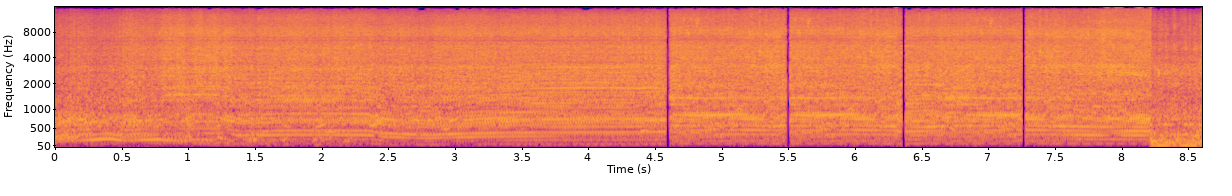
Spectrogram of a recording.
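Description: Camaro drag car's engine held at high revs during a smoky burnout, its pitch dipping and climbing back about three seconds in. Near the end it cuts suddenly to a louder, deeper engine sound.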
